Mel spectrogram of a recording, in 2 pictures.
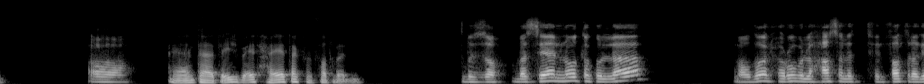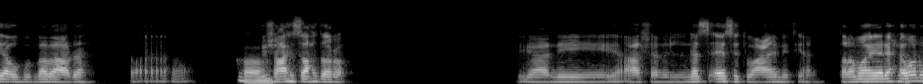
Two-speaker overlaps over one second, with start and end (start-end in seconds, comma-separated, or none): none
